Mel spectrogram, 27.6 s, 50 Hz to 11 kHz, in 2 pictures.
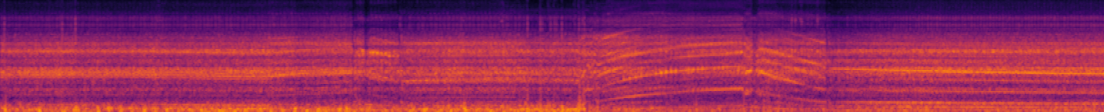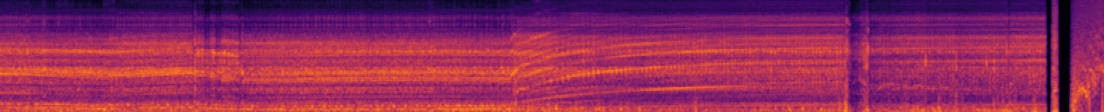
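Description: Traxxas 1/10-scale RC car's electric motor and drivetrain whining at speed, the pitch rising and falling several times as the car speeds up and slows, over a steady low rumble. A sharp click comes near the end, and the sound cuts off abruptly just before the end.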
